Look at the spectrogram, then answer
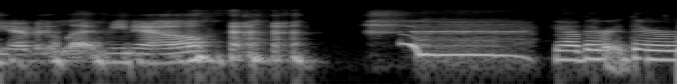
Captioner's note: laughter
